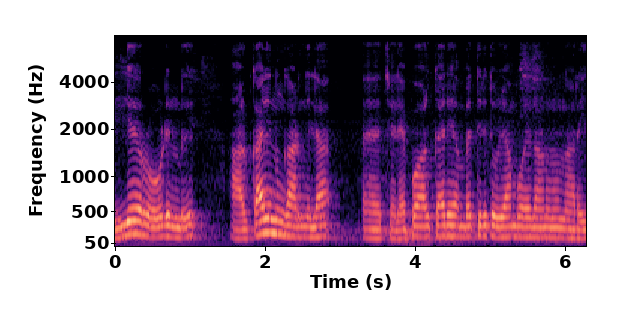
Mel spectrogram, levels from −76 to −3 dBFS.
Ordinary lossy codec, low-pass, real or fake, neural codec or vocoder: none; 7.2 kHz; real; none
